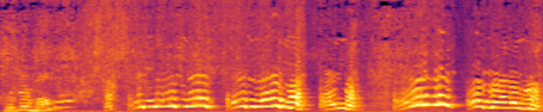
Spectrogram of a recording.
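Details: Siberian Husky giving a run of drawn-out, arching howl-like calls that rise and fall, about six in seven seconds with a brief pause near the middle; faint background noise and traces of music.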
